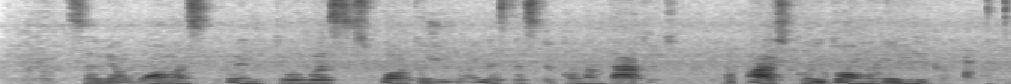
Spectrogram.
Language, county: Lithuanian, Vilnius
